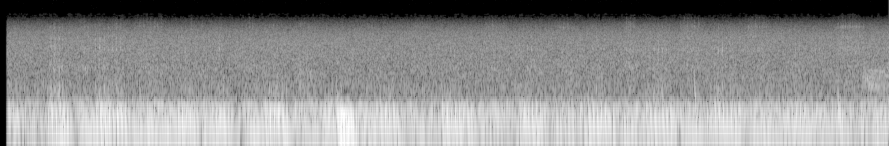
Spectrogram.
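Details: Domestic cat purring steadily, recorded indoors on a phone; a continuous low rumbling purr with a gentle pulsing rhythm fills the whole stretch, with one brief louder thump partway through and no other sounds.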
